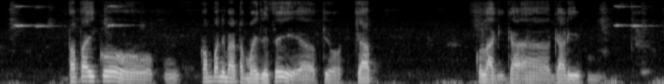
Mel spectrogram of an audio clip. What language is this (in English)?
Nepali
